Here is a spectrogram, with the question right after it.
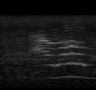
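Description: A pet cat lets out a single drawn-out meow, clear and fairly close, with no talking over it.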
